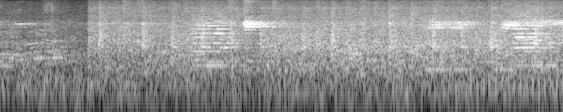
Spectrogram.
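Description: Busy market-street ambience: chatter of passers-by, motorcycles riding past and short horn toots.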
